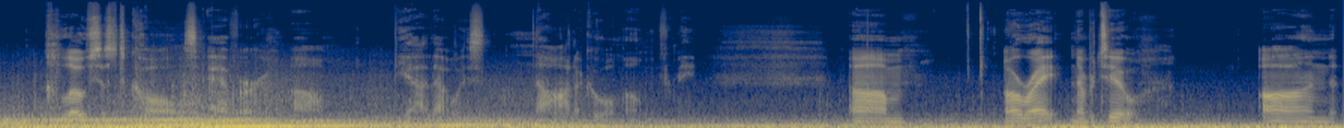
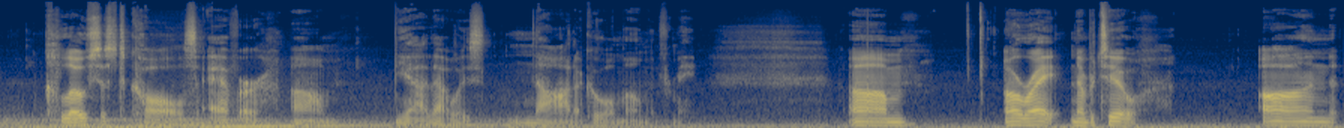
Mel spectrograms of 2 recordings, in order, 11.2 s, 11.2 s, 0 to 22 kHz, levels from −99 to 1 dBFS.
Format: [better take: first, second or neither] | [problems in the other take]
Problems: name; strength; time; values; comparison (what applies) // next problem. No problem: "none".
second | low rumble; loud; throughout; 5 dB below the speech; faint in the second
